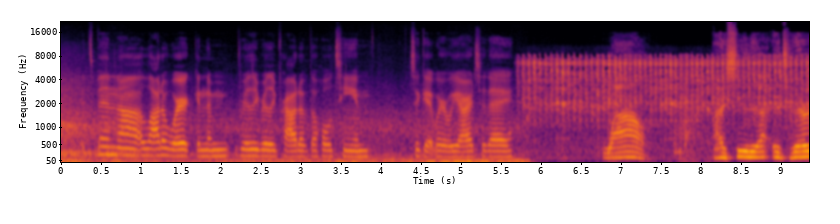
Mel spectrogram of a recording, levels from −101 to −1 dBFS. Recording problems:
traffic noise; loud; throughout; 1 dB below the speech
abrupt cut into speech; at the end

